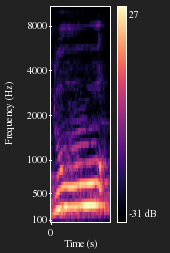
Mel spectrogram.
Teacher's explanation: بتزموا قوي شفايفكم فيطلع في الواو ضجيج، يبقى دو ويطلع مع الهواء.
